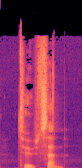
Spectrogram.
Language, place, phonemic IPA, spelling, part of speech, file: Swedish, Gotland, /ˈtʉːsɛn/, tusen, numeral, Sv-tusen.ogg
- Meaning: thousand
